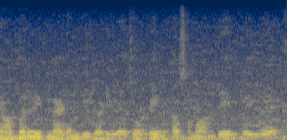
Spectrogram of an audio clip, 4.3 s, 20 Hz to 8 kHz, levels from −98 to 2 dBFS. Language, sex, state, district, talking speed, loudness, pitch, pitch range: Hindi, male, Uttar Pradesh, Shamli, 195 wpm, -18 LUFS, 130 Hz, 125-130 Hz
